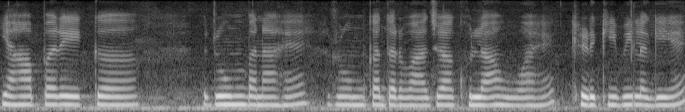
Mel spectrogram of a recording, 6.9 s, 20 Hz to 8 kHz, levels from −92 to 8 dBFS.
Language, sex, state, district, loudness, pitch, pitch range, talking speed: Hindi, female, Chhattisgarh, Korba, -15 LUFS, 220 Hz, 210-225 Hz, 140 wpm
